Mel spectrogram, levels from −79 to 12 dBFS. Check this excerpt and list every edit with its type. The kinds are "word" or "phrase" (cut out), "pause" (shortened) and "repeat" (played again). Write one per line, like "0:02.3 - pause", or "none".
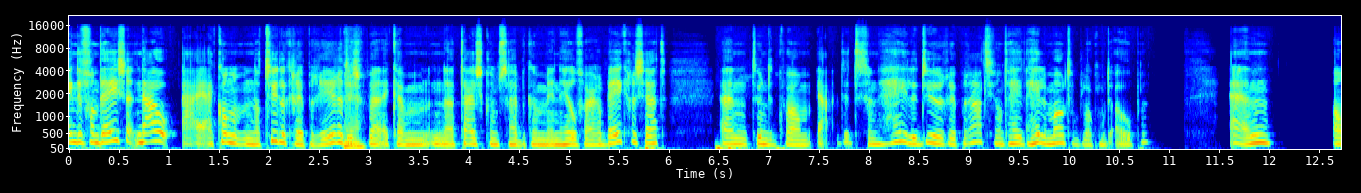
0:03.6 - word
0:07.1 - word
0:08.0 - word
0:09.6 - word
